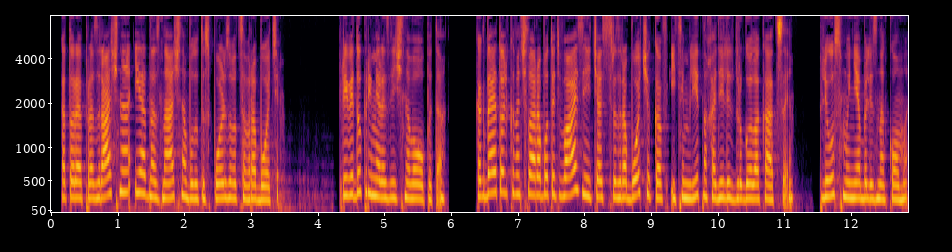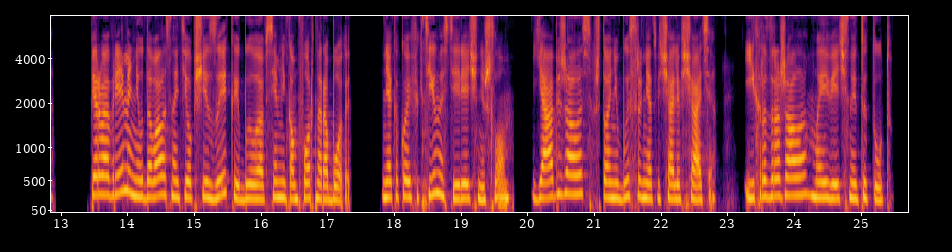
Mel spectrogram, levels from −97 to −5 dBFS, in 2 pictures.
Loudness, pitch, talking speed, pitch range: -23 LUFS, 235 Hz, 155 wpm, 225-265 Hz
